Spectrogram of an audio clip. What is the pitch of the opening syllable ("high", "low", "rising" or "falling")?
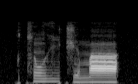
high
